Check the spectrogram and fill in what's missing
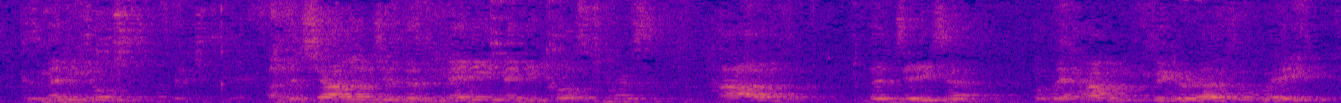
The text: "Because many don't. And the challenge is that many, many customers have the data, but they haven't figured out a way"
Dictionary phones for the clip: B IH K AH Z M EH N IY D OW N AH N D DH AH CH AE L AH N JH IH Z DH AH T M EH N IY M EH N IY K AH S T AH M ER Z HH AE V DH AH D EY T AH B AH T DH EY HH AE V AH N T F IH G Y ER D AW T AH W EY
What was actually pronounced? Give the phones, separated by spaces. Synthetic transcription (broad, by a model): K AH Z M EH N IY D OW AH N DH AH CH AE L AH N JH IH Z DH AH T M EH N IY M EH N IY K AH S T AH M ER Z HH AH V DH AH D EY T AH B AH T DH EY HH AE V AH N T F IH G Y ER D AW T AH W EY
